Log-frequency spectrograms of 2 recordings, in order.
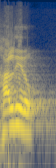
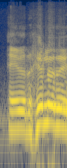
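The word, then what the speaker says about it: خضر: சலாம் சொன்ன உடனே க்கலல் ஹலிரு அவர் நம்மஹிர்றாங்கல்ல ஹிலிர்ங்கறது வந்து அது சரியான உச்சரிப்பு கிடையாது. அவருடைய பேர் வந்து ஹலிர் ஹலிர் என்பத வந்து என்ன செய்றாங்க நம்ம ஆளுக வந்து ஹிளர் ஹிளர் நபிங்கிறாங்கல்ல ஒருத்தன் ஹீனா போட்டு ஹிளர்ங்கிறான்.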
